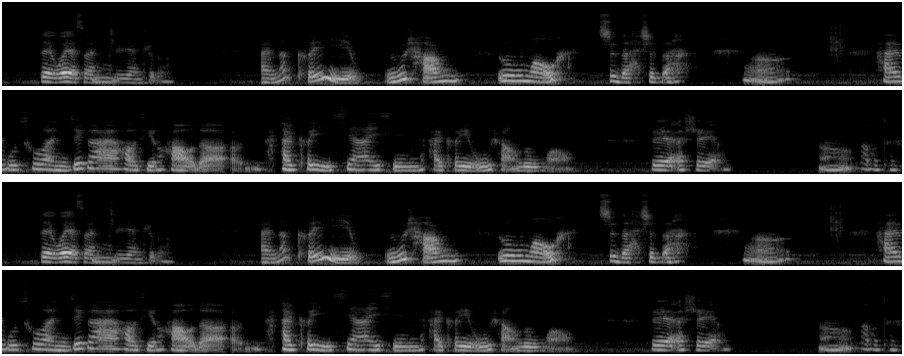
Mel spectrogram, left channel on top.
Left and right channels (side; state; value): both; identical; correlation 1.00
